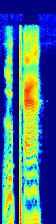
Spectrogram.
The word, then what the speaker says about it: Lupin: It's in French. Lupin is how to say it.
